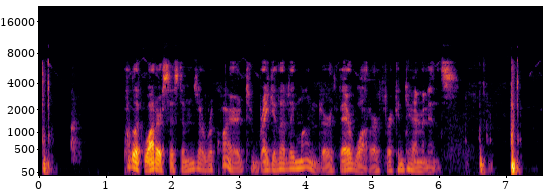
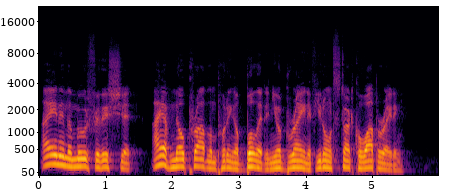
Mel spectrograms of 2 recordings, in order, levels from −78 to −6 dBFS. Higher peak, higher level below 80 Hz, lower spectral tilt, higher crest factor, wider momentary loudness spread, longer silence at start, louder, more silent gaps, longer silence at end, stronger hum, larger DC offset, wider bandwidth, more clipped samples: about the same, -4 dBFS vs -6 dBFS; about the same, -42 dBFS vs -46 dBFS; second, -5.5 dB/octave vs -8.5 dB/octave; first, 22 dB vs 16 dB; first, 17 LU vs 9 LU; about the same, 0.05 s vs 0 s; second, -27 LUFS vs -23 LUFS; neither; second, 0.35 s vs 0.55 s; neither; neither; about the same, 10 kHz vs 9.6 kHz; neither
